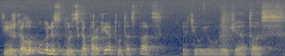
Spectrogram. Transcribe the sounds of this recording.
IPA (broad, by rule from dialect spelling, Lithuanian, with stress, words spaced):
ˈtʲiː ɪʃ ɡɐˈlˠʊkuː ˈɡɑːlʲɪ sʊˈduːrt͡s kɐp pɐrʲˈkʲæːtuː tɐs ˈpɐts bʲɛt ˈjɛʊ jɛʊ ˈrɐɪkʲɛ ˈtoːs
